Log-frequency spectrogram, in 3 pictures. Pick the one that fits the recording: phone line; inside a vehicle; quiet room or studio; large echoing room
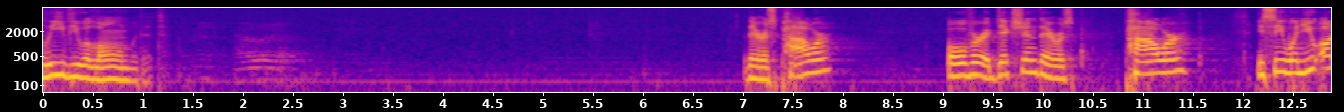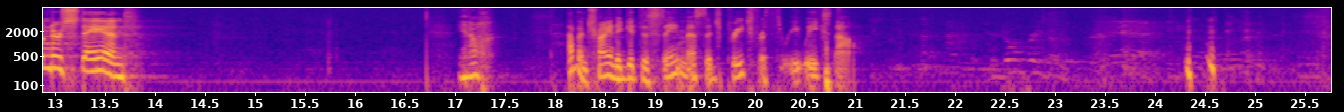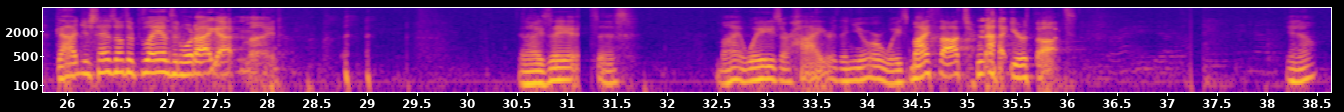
large echoing room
